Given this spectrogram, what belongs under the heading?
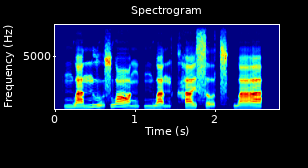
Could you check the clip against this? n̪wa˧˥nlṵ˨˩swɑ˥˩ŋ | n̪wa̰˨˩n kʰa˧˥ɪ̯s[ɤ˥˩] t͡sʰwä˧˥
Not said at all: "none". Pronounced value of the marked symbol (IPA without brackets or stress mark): ɤ̰˨˩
